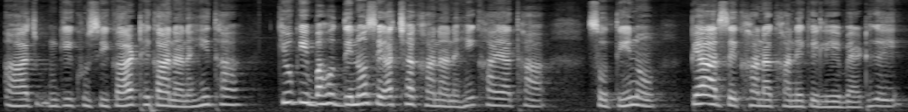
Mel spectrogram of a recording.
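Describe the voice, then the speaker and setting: A woman's voice: mid-range voice, measured pace, fairly bright tone. A woman narrating a village folk tale in a plain storybook reading, lightly voicing the villagers' lines.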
